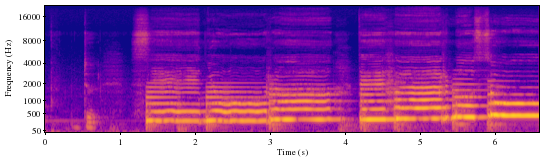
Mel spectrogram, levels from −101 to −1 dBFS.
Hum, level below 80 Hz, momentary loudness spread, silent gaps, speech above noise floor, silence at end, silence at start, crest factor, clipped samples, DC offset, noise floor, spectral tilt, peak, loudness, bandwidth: none; -58 dBFS; 11 LU; none; 28 dB; 0 s; 0.55 s; 14 dB; under 0.1%; under 0.1%; -52 dBFS; -6 dB/octave; -6 dBFS; -20 LUFS; 16.5 kHz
